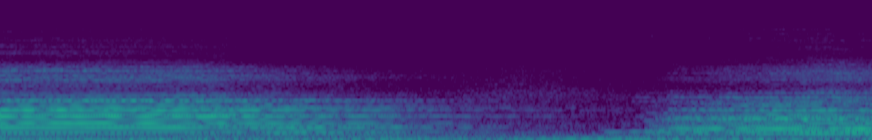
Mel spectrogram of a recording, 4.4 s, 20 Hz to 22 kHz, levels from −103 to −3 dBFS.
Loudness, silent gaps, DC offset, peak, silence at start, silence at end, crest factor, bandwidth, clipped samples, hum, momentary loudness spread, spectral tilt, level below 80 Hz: -53 LUFS; none; under 0.1%; -38 dBFS; 0 s; 0 s; 14 dB; 12 kHz; under 0.1%; none; 17 LU; -7.5 dB/octave; -66 dBFS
